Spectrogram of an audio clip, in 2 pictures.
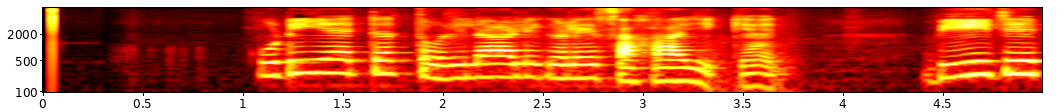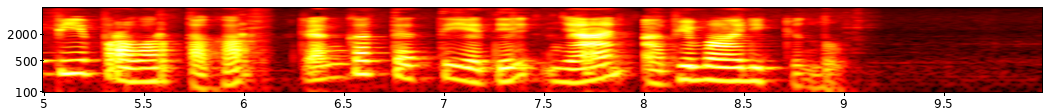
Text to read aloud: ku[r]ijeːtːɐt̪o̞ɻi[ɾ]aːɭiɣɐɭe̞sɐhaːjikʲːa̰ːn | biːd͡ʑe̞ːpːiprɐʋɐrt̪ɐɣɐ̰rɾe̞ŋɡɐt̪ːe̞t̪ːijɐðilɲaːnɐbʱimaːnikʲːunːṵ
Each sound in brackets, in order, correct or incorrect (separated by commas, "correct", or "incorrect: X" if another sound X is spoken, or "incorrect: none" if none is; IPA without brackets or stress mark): incorrect: ɽ, incorrect: l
